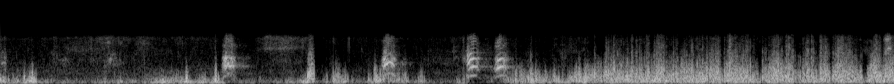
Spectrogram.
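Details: Barking dogs around unbothered horses: scattered loud barks and yips separated by gaps, followed by a steady rush of wind-like noise through the final seconds.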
